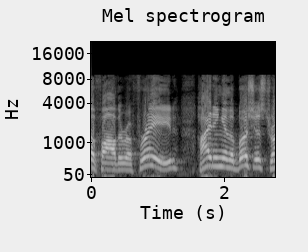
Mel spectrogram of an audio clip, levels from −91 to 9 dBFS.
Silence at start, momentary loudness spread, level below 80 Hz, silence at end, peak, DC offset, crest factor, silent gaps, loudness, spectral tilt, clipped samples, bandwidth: 0 s; 7 LU; -56 dBFS; 0 s; -12 dBFS; under 0.1%; 10 dB; none; -22 LUFS; -3 dB/octave; under 0.1%; 9.4 kHz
